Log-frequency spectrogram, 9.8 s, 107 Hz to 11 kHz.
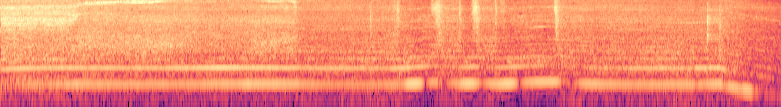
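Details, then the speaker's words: Restored 1980s Electrolux 350 cylinder vacuum: steady, even motor hum with a clean high whine, then pitch and volume fall smoothly as it winds down; healthy motor. "go yay so that sounds to me like an electrox motor should sound"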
